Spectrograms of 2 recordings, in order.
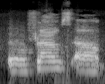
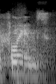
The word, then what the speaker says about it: Flammes: She plays in France, Flammes Carolo. Am I right? Wow, it's interesting that you pronounce Flammes. Some people say flames. You know, it's good that you pronounce Flammes very well.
